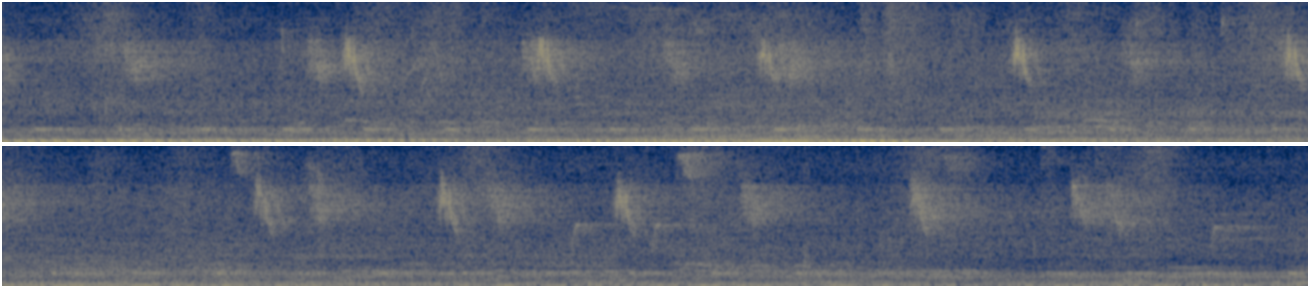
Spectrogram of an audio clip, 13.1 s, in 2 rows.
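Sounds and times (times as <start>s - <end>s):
bird chirping: 0.0s - 6.7s
faint outdoor background: 0.0s - 13.0s.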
